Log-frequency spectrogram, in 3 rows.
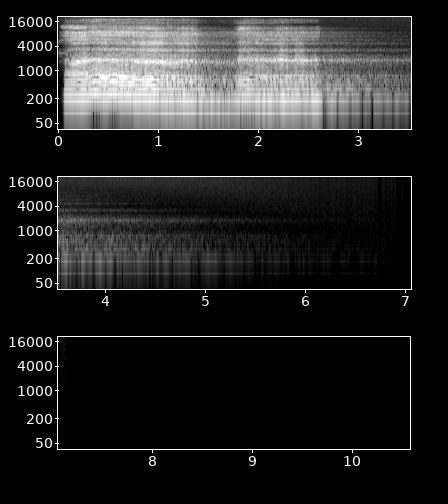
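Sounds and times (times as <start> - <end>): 
female Carnatic pentatonic vocal alap in G: 0.0 - 3.1.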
